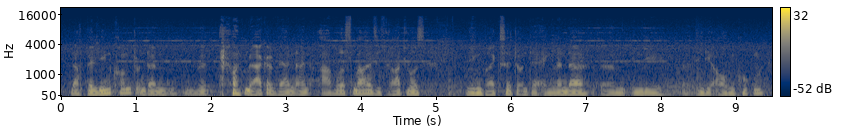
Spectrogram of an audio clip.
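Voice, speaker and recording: A man at medium pitch and a fairly slow pace, over noticeable background noise. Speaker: journalist reporting on government press conference. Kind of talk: news recap chat. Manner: measured, explanatory, with hesitations.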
